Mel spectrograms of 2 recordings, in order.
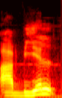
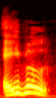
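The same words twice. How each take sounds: First: "Abiel" said the Spanish way, as ah-BYEL; Spanish pronunciation. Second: "Abel" said the English way, as EY-bel; English pronunciation. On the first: Narrator offering the alternative name, "Abiel" pronounced ah-BYEL. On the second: Narrator giving a settler's name, "Abel" pronounced EY-bel. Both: Real, not acted.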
